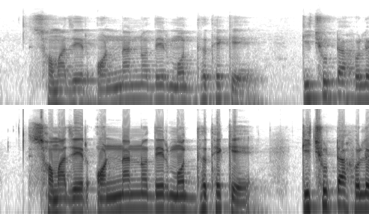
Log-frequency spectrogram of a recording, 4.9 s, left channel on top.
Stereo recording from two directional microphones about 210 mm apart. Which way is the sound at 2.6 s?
55° right (ahead or behind).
